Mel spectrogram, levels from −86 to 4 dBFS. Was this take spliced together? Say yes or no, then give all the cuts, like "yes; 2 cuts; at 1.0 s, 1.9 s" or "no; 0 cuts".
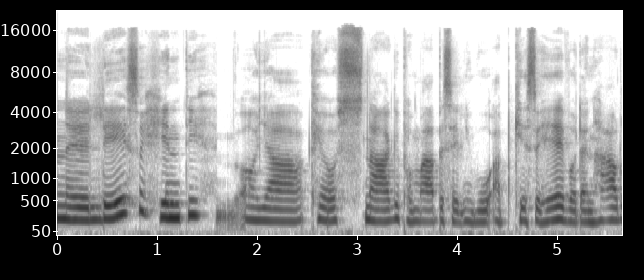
no; 0 cuts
